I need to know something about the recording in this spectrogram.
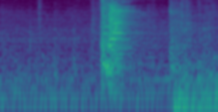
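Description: A heavy metal door is struck with a loud, ringing clang.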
